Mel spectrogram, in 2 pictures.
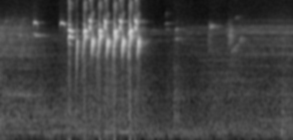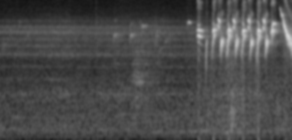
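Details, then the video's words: Hybrid of goldfinch and canary giving two separate bursts of rapid, high, tinkling twitter, each about a second long, with near silence and a faint high whistle between them. "Goldfinch x canary mule καρδερινοκαναρο"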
